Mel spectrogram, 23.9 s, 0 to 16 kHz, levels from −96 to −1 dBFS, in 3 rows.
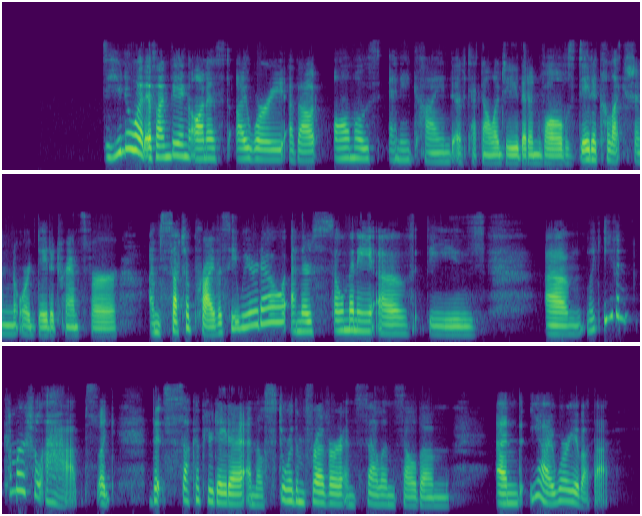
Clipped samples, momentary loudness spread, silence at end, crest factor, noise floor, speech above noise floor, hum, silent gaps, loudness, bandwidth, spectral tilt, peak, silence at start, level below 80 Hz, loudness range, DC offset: under 0.1%; 13 LU; 0.45 s; 22 dB; -88 dBFS; 60 dB; none; none; -28 LUFS; 7.4 kHz; -7 dB/octave; -6 dBFS; 1.3 s; -82 dBFS; 5 LU; under 0.1%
